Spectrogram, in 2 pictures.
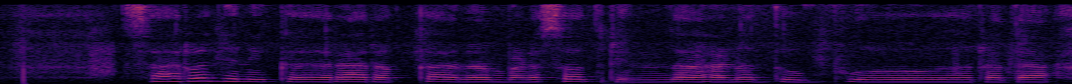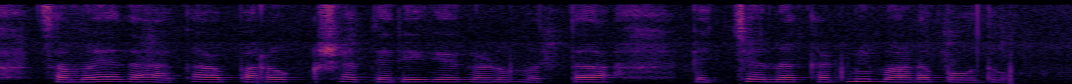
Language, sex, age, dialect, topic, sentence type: Kannada, female, 41-45, Dharwad Kannada, banking, statement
